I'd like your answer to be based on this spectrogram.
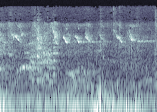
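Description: A hen clucks in a yard with a flock of chickens, a series of short, rising, squawky clucks repeating in a steady rhythm, fairly close over low background noise.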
